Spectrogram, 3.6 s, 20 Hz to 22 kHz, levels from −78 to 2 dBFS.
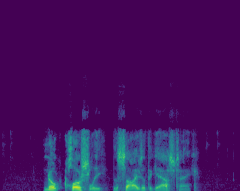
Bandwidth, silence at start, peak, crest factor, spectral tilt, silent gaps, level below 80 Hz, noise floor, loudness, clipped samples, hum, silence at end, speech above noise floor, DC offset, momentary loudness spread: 9.4 kHz; 0.65 s; -2 dBFS; 20 dB; -4 dB/octave; none; -62 dBFS; -66 dBFS; -20 LUFS; under 0.1%; none; 0.75 s; 46 dB; under 0.1%; 16 LU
